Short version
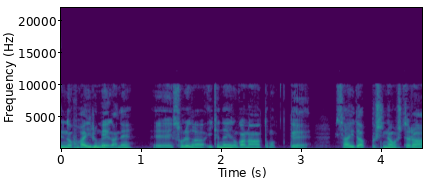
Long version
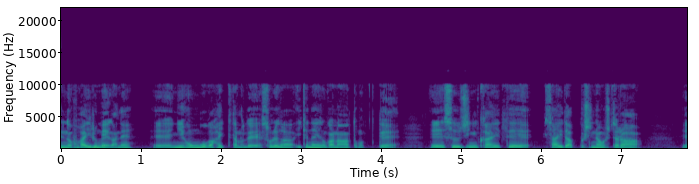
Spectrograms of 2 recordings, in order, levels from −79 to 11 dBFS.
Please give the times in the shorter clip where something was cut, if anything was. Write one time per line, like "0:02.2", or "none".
0:01.4
0:03.3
